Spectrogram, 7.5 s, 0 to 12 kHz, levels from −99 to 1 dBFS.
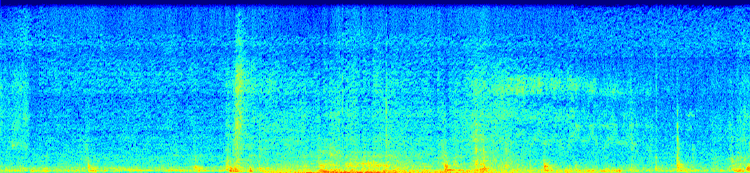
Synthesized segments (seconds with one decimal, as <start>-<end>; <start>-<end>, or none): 0.0-4.9; 7.1-7.5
